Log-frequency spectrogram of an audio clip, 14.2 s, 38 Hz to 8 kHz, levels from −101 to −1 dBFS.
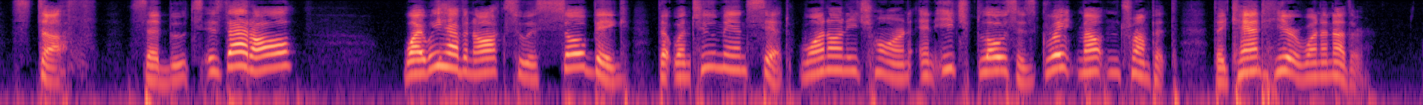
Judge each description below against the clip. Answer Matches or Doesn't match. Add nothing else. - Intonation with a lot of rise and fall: Matches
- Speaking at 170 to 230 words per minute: Doesn't match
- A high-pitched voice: Matches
